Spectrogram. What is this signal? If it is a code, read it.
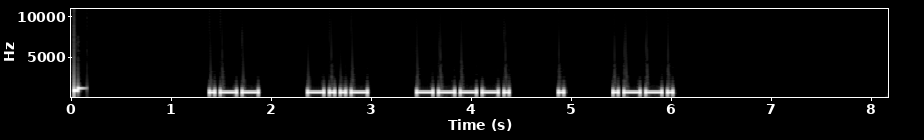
Morse code, heard as a keyed tone, about 22 wpm, spaced as for 12 wpm, 700 Hz. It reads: WX9EP
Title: USA Call Signs - 5 Characters - 3x Character Spacing - 22wpm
